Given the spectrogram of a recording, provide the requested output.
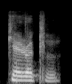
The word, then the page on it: karakul: Indian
